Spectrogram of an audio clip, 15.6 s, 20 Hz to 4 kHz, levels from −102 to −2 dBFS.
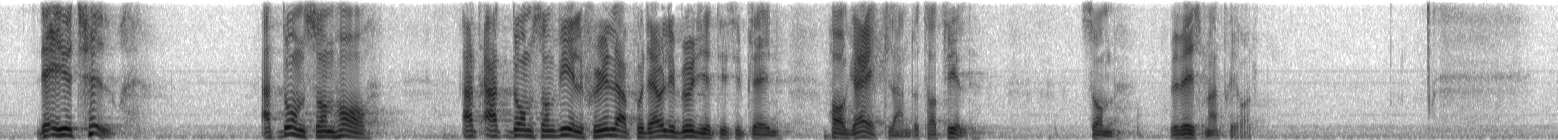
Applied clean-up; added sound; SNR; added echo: none; none; none; none.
